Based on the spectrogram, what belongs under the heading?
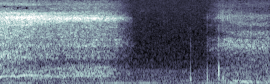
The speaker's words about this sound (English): Alternate nostril breathing has been shown to enhance cardiovascular function and lower heart rate. In Sanskrit, it's called Nadi Shodhana Pranayama.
